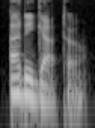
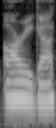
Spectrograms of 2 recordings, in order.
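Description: First: The r sounds halfway between r and l. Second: The r is a plain English r sound. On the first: The speaker calls it right. "they say arigato. It's like this weird like type of sound" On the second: The speaker calls it wrong. "they don't say arigato"

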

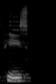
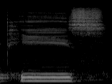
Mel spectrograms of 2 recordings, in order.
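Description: First: The word is said quickly in repetition. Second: The word is said very slowly and drawn out. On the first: "you just say that word over and over and over again" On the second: "or you might say it really slowly"

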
